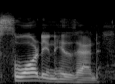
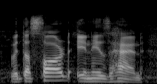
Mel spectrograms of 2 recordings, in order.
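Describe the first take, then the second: First: Sword with an audible w, "swawrd"; wrong pronunciation. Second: Sword said as "sawrd", slow phrase; slowly, no w in sword; silent w. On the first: Teacher warning against the error, w pronounced in sword. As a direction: slowly, sound the w in sword. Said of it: "not sword in his hand". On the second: Teacher giving an example sentence, silent w in sword. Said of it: "डब्ल्यू silent यहाँ पर". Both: Shown as a demonstration.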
